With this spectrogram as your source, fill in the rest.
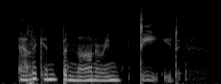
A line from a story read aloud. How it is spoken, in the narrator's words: muttered Mrs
